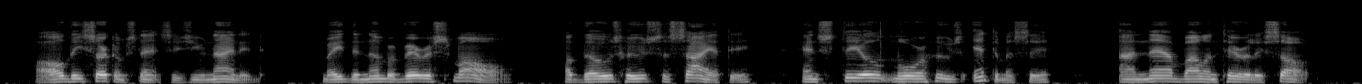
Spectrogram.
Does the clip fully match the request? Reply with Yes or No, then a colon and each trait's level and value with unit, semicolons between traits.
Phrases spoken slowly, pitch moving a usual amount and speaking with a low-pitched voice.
Yes: slow, 95 wpm; average, 3.2 semitones; low, 125 Hz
